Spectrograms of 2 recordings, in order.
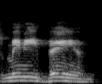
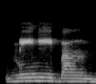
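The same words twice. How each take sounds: First: The middle consonant is made with teeth on lip. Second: The middle consonant is made with both lips. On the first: The speaker calls it right. "but in English, it's minivan with a v, v sound" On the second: The speaker calls it wrong. "In Spanish, a lot of people say minivan"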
